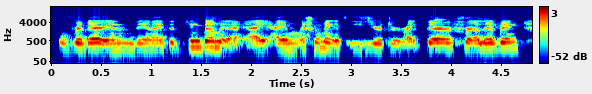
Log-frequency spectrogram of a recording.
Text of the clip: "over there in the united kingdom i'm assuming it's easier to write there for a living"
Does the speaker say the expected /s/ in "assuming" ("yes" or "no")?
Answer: no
